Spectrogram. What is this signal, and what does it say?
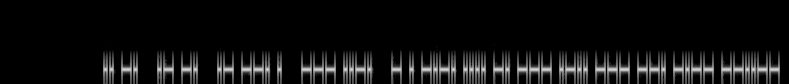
Morse code, heard as a keyed tone, about 40 wpm, 700 Hz. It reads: IN AN AGE OF TECHNOLOGY,
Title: Sentences from Top 1200 Words 40wpm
